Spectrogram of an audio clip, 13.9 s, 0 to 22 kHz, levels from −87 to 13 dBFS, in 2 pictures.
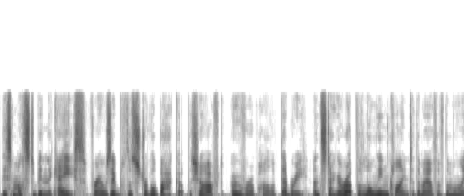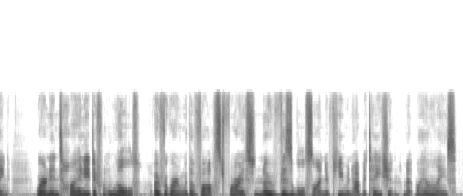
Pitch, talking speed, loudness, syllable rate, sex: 180 Hz, 230 wpm, -20 LUFS, 5.8 syllables/s, female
